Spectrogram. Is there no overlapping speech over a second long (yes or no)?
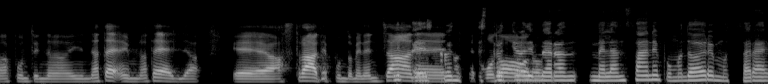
no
